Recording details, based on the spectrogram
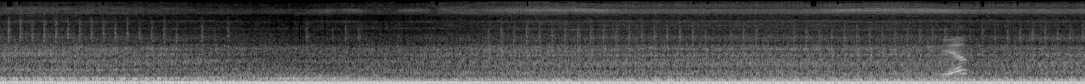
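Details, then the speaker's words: Unidentified engine on its first start after a bearing change, with a homemade EGR delete and fresh 0W20 oil. A light, uneven tick of about 2.5 per second rides over a steady idle. The owner suspects the head or balancer, unconfirmed. "It sounds like it's the motor, and it could be a bad head over here because that balancer could be ticking."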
